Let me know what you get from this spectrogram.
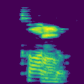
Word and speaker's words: Clonmel: And correct me if I'm wrong, this is in the city of Clonmel? – Clonmel. Yes, Clonmel.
